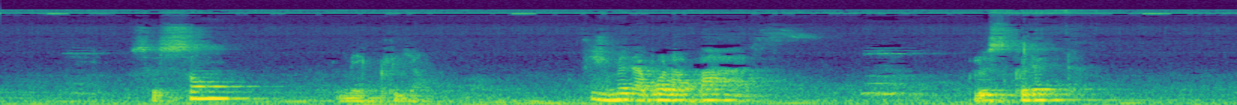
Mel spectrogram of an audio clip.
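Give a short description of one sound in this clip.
A woman speaks calmly and close to the microphone, in short phrases with pauses.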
